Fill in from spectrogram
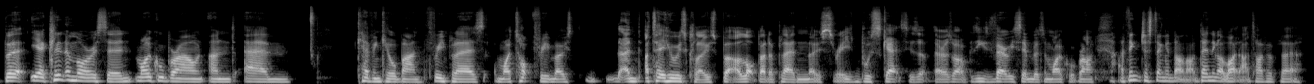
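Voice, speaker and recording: A man's voice: mid-range voice, steady tone, fast, gravelly. A young man as a podcast guest, laid-back and joking, with blunt opinions. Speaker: podcast guest, game content creator. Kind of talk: casual podcast interview.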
